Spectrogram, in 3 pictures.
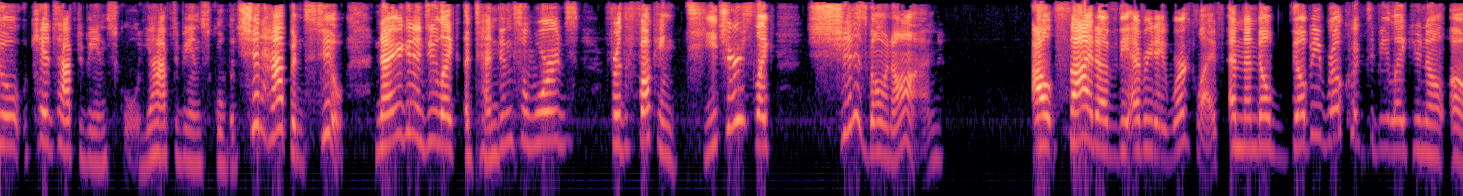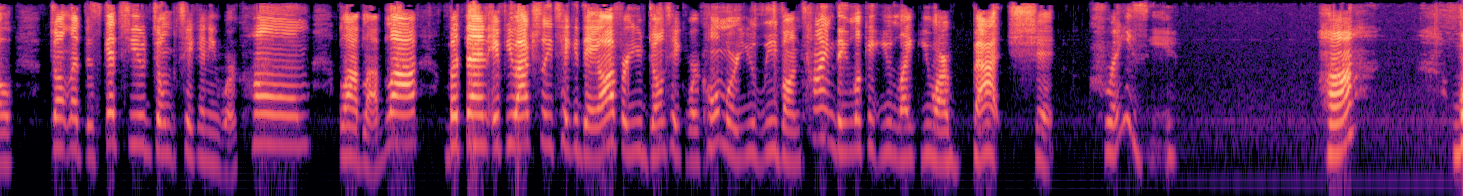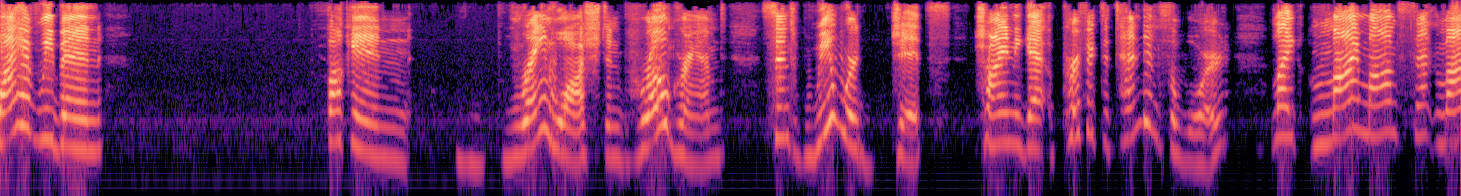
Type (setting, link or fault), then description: setting, inside a vehicle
